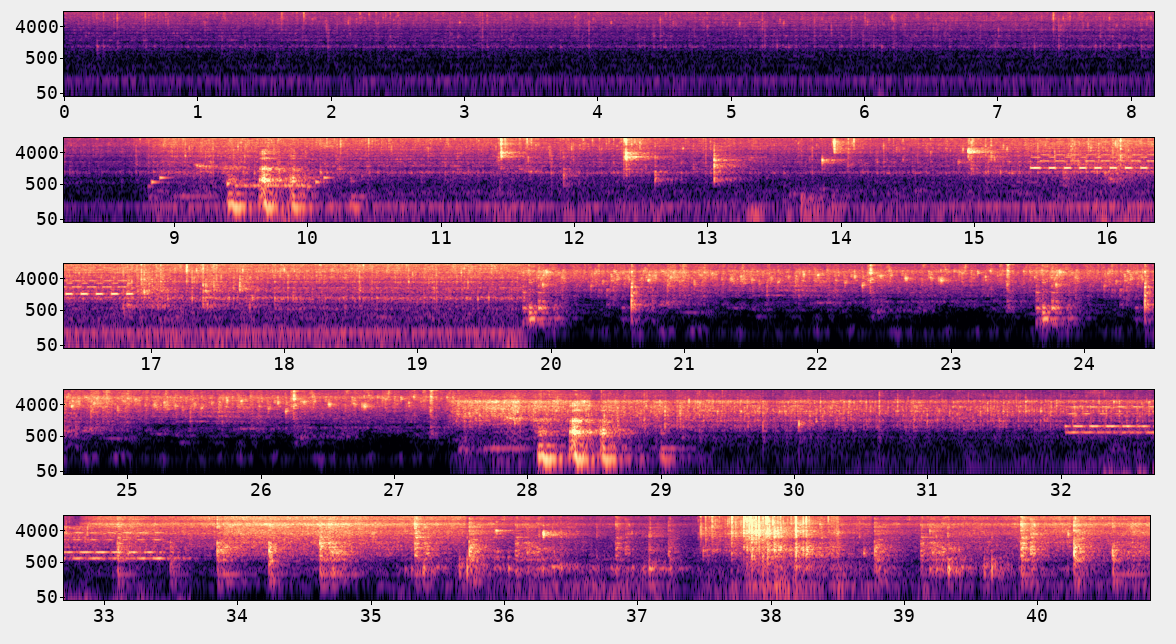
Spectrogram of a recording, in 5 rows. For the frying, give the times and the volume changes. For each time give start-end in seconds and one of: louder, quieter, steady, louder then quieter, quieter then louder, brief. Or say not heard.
0.0-40.8 louder.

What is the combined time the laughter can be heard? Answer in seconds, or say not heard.
3 s.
